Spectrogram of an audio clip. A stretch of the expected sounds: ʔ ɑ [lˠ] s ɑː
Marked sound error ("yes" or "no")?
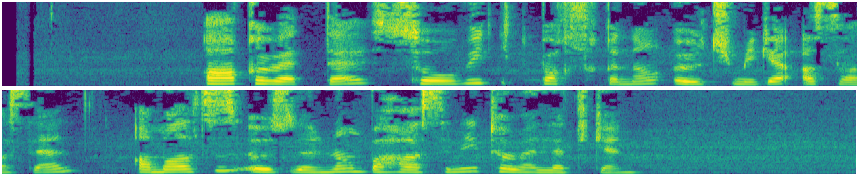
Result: yes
